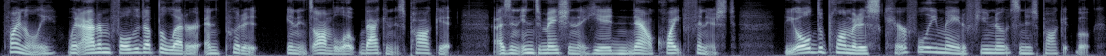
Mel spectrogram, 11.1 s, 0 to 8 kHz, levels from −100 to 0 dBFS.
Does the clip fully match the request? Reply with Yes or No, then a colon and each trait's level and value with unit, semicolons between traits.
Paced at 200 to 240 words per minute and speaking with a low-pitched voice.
No: fast, 205 wpm; medium, 180 Hz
